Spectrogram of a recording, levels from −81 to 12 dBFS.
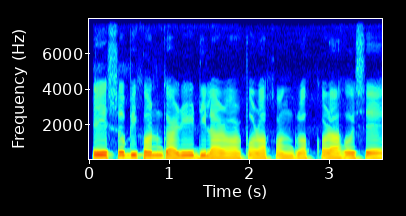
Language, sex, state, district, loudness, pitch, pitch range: Assamese, male, Assam, Sonitpur, -14 LUFS, 140 Hz, 140-150 Hz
